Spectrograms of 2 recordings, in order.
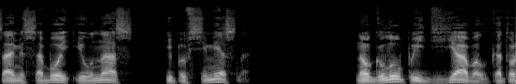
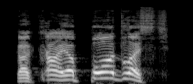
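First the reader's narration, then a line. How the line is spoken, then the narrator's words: Shouting. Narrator (Russian): крикнул Петр Александрович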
